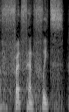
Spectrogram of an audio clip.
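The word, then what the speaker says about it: Fred VanVleet: cut back on uh FedFan fleets. I say it like that because it's it's a Dutch thing, right?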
